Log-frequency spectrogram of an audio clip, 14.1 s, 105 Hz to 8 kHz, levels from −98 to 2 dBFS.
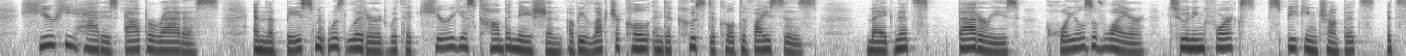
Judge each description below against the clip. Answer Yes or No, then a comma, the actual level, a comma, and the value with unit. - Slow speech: Yes, slow, 125 wpm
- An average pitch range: Yes, average, 3.8 semitones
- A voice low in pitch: No, medium, 170 Hz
